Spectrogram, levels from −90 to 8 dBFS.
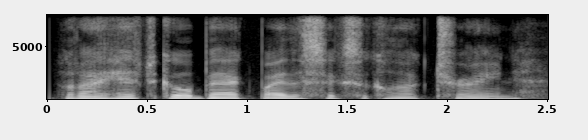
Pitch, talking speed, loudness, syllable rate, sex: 130 Hz, 265 wpm, -15 LUFS, 5.3 syllables/s, male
